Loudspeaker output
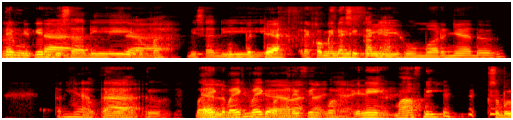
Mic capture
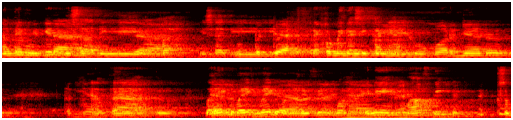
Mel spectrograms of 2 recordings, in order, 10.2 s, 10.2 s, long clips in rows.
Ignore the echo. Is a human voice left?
Yes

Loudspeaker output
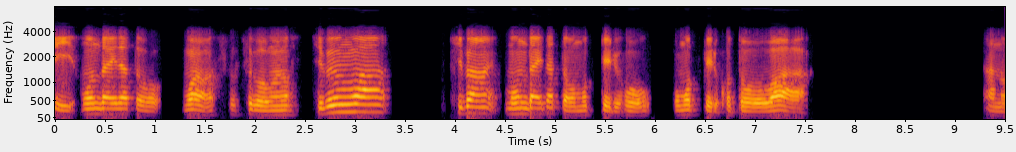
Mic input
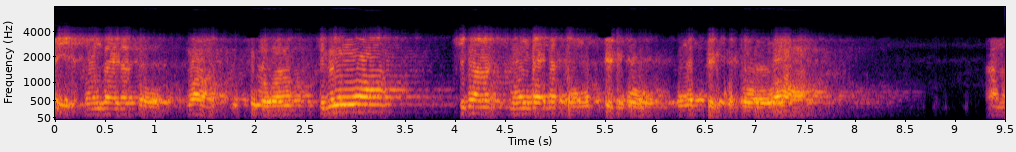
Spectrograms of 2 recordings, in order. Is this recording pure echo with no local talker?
Yes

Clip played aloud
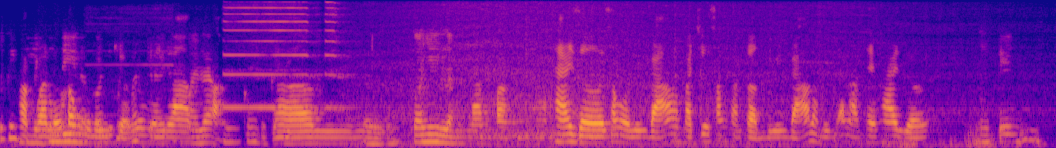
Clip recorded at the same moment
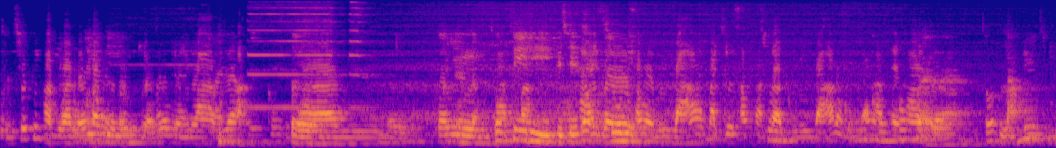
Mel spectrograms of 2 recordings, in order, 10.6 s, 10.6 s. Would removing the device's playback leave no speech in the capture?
No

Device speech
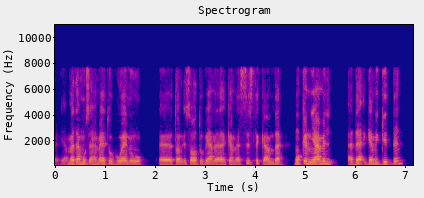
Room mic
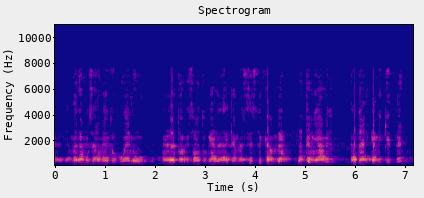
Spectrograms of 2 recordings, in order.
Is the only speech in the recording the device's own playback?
Yes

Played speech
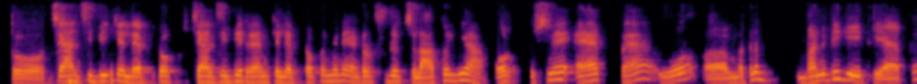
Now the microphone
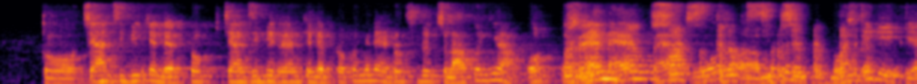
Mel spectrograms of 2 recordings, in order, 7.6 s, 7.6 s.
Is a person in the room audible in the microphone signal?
Yes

